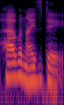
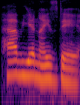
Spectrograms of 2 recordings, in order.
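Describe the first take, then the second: First: The word 'a' is reduced and linked on. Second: The word 'a' is a full separate 'ay'. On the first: The speaker calls it right. "இந்த மாதிரி சேர்த்து தான் பேசணும்" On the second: The speaker calls it wrong. "அந்த மாதிரிலாம் பேசக்கூடாது"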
